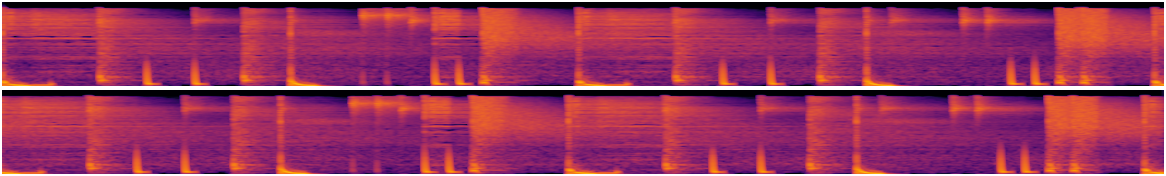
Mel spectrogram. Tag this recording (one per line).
beat
braindance
drum-loop
electronica
free
idm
